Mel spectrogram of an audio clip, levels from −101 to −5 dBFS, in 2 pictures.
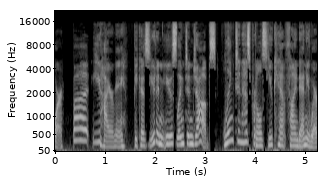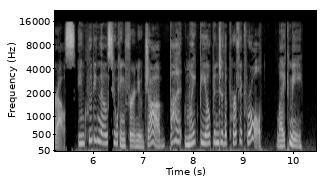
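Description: From 0.77 s to the end, pre-emphasis is left on: the treble lift applied for recording or transmission, here matching the FM 75 µs curve, was never undone by the complementary de-emphasis. High frequencies stand about 13 dB above 1 kHz at 10 kHz, so the speech turns thin, bright and hissy on sibilants. A spectrogram shows the upper bands, especially above 3 kHz, glowing noticeably stronger from that point onward.

Damaged data in a compressed stream is heard at 0.90 s, 4.01 s and 6.48 s. Each time, corrupted bytes keep the decoder from reading a frame correctly, so it loses sync and skips ahead to find the next valid header. The result is a brief chirp or squawk. A waveform shows a short irregular burst or discontinuity, and a spectrogram shows a thin vertical smear across many frequencies.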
